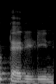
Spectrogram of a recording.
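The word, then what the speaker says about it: pteridine: तो ये जो है आपका टेरिडीन का डेरिवेटिव है, ये P साइलेंट रहता है टेरिडीन में, तो टेरिडीन मत पढ़िएगा इसको, टेरिडीन ही पढ़िएगा, ठीक है।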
